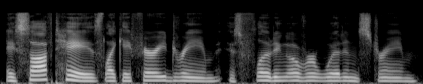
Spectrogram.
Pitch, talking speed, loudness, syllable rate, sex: 170 Hz, 185 wpm, -18 LUFS, 4.0 syllables/s, female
